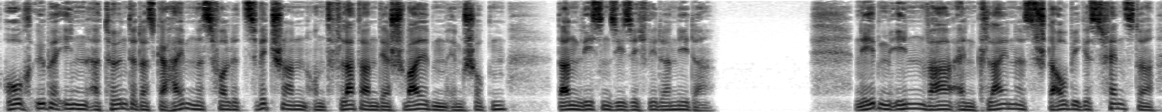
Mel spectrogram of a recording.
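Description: A male audiobook narrator reads in a calm, measured way. His voice is very deep, with a husky edge. The recording is dry and close, with no room echo. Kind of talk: scripted narration.

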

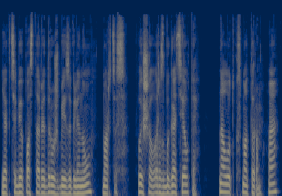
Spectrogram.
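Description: A man voicing a calm, wry official. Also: fairly high pitch, brisk, no room sound, clean studio sound, close to an everyday voice. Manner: even, quietly ironic. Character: calm, wry male official, sober and composed.

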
